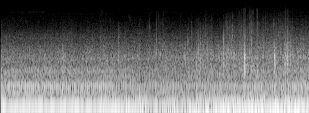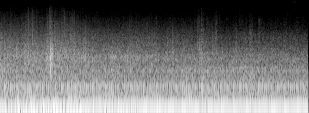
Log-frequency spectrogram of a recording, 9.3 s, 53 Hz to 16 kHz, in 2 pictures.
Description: CAR HOLDEN FE INTERIOR TURN GRAVEL, Classic Australian cars; Holden FE 1957; Cars (Sound Effects:Vehicles)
